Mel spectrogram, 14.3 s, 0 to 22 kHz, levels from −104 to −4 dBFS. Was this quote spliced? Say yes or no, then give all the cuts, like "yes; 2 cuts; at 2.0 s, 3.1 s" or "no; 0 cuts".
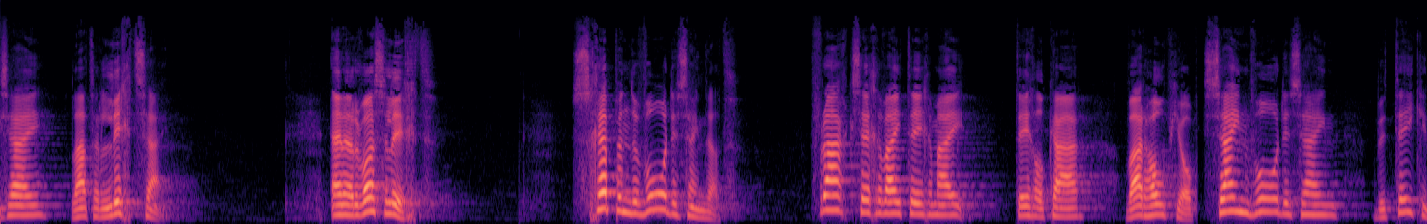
yes; 2 cuts; at 8.0 s, 12.0 s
